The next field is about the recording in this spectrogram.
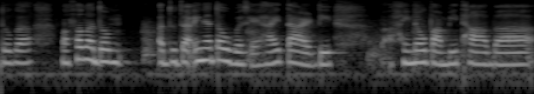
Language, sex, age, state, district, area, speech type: Manipuri, female, 18-30, Manipur, Imphal West, urban, spontaneous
